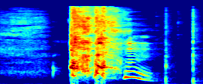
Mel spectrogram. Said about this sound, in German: Der Husten, das tut mir wirklich leid.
